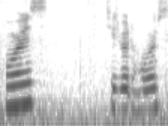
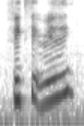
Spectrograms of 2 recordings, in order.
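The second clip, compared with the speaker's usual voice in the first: son's quote; 7 semitones higher, 9 dB louder than usual. Retold or imitated. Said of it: "my son brought his Dremel and said".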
